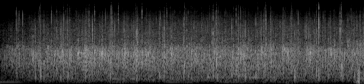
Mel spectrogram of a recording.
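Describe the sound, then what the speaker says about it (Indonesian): An audience applauds for contestants on an Indonesian Quran-memorization TV show, a dense, steady roar of clapping that holds evenly throughout. "Boleh tepuk tangan untuk mereka?"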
